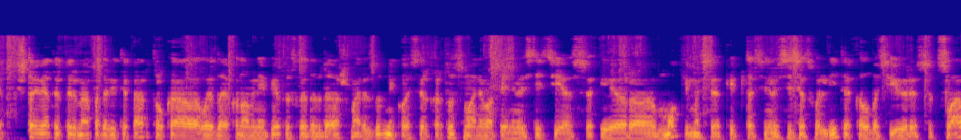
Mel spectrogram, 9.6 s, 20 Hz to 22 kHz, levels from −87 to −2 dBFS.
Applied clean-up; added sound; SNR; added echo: classical method WPE with log-MMSE.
